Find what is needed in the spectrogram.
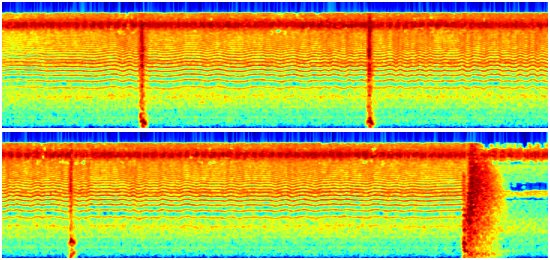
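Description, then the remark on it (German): A steady, high-pitched whine of mosquitoes drones throughout, broken by three sharp smacks spaced a couple of seconds apart and a louder, scuffing hit near the end. “Denn das Problem bei den Mücken ist relativ eindeutig dass sie erstmal von sich aus, von ihrem Sound, von diesem Summen”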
